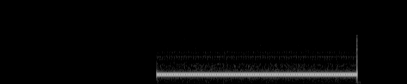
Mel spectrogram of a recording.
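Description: Telephone ringback tone: one steady two-second ring starting about one and a half seconds in and cutting off sharply, the sound of an outgoing call ringing on the line before the other party answers.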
